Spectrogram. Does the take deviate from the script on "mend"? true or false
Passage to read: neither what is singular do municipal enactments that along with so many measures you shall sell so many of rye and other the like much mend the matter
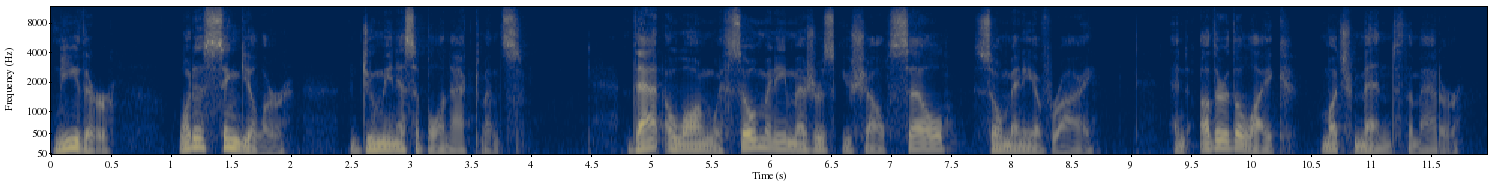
false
